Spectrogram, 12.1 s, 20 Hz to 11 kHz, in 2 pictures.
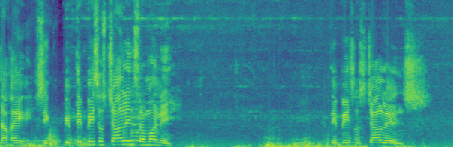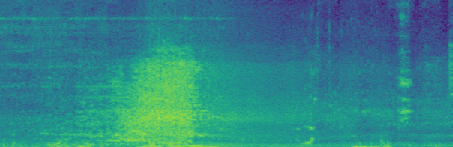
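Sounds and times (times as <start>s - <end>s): vehicle rushing past: 1.2s - 12.0s.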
